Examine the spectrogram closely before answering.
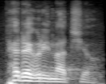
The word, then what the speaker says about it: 페레그리나치오: 발음이 좀 어렵고. 페레그리나치오.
